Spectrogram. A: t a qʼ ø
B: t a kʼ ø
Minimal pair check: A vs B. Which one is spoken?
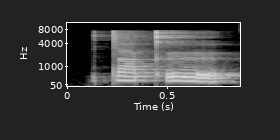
B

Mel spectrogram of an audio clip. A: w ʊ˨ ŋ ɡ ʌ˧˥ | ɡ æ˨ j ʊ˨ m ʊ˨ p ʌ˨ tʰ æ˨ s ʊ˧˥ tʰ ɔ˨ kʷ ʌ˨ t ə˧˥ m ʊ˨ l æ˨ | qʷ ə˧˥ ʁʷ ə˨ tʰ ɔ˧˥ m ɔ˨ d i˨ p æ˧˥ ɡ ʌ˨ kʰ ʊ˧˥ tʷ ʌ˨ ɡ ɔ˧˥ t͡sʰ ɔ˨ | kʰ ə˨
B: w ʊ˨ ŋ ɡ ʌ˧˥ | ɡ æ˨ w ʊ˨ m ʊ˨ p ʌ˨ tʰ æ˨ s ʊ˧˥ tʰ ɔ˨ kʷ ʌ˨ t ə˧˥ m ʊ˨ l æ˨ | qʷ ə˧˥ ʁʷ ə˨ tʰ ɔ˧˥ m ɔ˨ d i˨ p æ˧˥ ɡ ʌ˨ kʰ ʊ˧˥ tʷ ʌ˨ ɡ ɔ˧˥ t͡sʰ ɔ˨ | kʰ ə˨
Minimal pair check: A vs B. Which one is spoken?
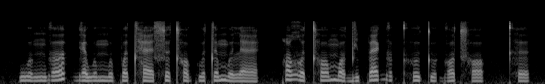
B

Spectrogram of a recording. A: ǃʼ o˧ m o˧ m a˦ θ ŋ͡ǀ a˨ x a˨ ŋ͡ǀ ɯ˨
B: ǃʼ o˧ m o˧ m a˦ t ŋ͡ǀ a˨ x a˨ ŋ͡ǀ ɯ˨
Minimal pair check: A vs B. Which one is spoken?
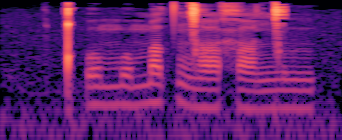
B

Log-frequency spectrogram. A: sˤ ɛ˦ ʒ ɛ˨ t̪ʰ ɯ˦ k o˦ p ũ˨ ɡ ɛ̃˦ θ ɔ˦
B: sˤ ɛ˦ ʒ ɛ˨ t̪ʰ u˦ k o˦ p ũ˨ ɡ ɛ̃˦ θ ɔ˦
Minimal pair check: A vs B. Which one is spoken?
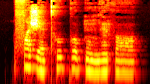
B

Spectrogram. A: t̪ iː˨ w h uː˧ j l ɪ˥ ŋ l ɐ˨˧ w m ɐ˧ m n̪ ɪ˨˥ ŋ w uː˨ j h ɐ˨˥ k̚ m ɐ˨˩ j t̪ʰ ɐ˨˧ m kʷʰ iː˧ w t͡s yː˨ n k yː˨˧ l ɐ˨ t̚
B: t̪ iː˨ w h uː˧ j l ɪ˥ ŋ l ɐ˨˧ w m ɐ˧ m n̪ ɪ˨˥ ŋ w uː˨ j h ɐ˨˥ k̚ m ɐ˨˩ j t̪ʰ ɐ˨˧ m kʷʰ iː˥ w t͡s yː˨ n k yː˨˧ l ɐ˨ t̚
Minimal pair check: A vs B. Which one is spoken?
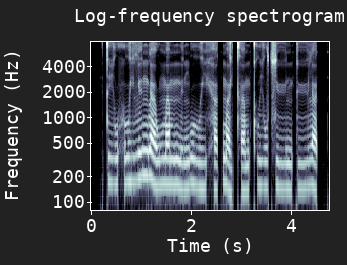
A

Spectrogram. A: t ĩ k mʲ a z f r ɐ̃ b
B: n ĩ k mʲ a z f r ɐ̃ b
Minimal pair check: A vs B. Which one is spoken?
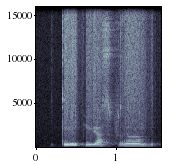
A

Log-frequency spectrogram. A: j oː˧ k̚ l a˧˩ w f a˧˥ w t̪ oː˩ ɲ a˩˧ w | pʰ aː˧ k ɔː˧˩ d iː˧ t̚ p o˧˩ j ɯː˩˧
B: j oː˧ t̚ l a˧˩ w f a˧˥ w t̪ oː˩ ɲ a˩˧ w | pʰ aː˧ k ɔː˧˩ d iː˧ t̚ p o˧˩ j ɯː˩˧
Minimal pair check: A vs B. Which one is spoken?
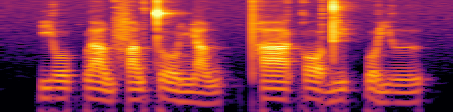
A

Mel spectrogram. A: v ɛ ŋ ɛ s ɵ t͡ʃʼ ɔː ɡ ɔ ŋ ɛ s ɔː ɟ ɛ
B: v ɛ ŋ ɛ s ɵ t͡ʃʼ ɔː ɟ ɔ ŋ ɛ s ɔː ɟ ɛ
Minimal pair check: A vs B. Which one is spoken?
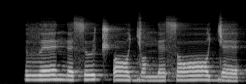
B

